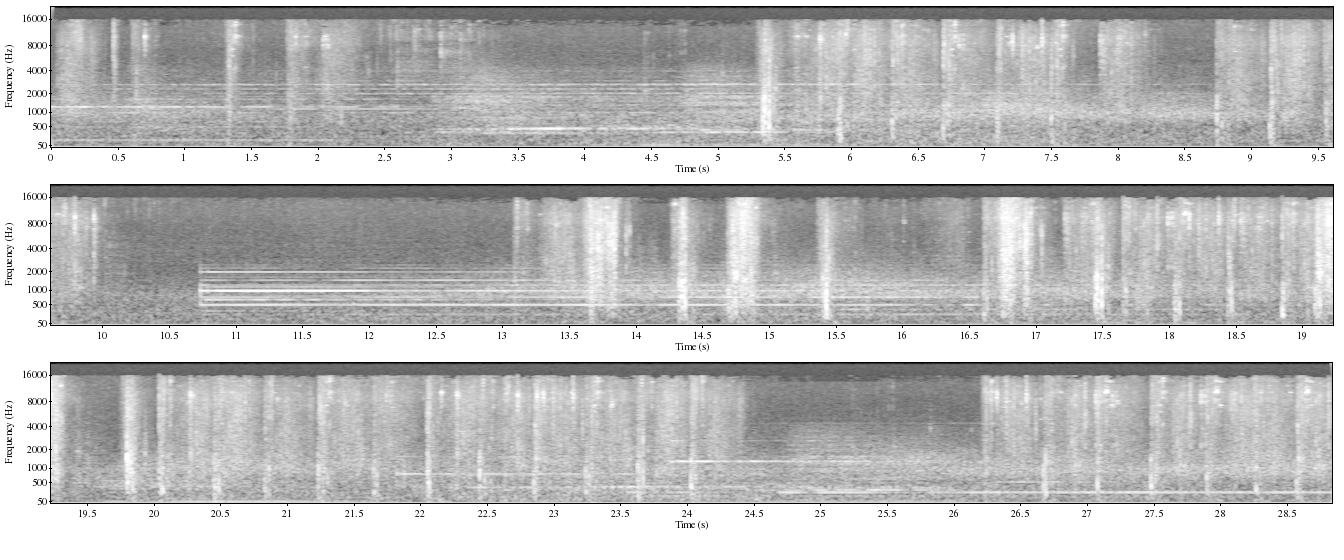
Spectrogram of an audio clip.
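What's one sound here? Footsteps clank on a metal walkway.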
